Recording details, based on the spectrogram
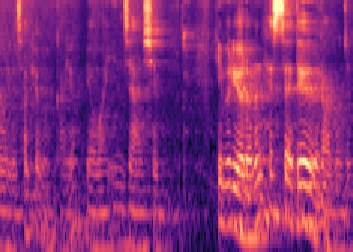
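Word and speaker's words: חסד: 히브리어로는 헤세드라고 이제 발음을 하죠.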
